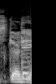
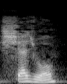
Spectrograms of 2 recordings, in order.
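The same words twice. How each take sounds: First: It is said with an American pronunciation. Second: It is said with a British pronunciation.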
